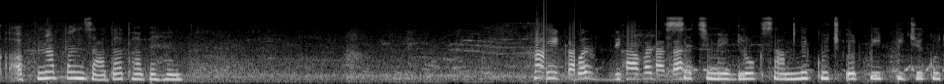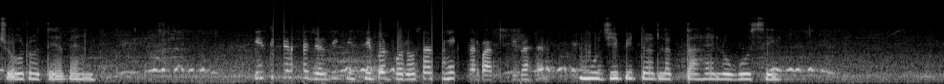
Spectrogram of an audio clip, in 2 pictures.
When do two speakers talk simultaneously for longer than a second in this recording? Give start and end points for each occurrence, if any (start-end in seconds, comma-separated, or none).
none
